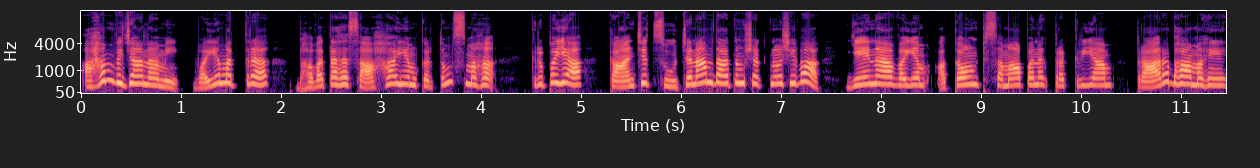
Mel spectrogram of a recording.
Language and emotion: Sanskrit, happy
